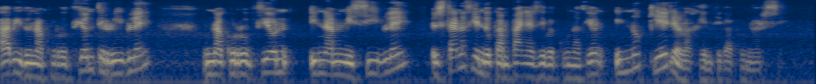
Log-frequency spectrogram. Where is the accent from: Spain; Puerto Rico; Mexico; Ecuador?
Spain; now in Cameroon; Aquí en Camerún no existen, pero bueno, nosotros como somos de España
